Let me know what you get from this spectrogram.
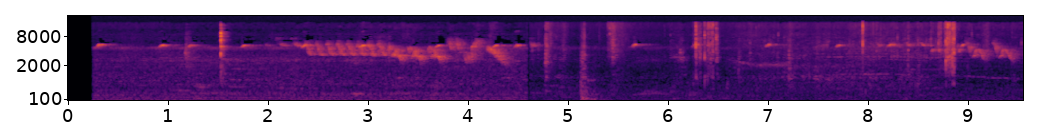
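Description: Small birds chirping faintly, with a quick run of repeated high notes a couple of seconds in, over a low outdoor background; a few sharp clicks in the second half.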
